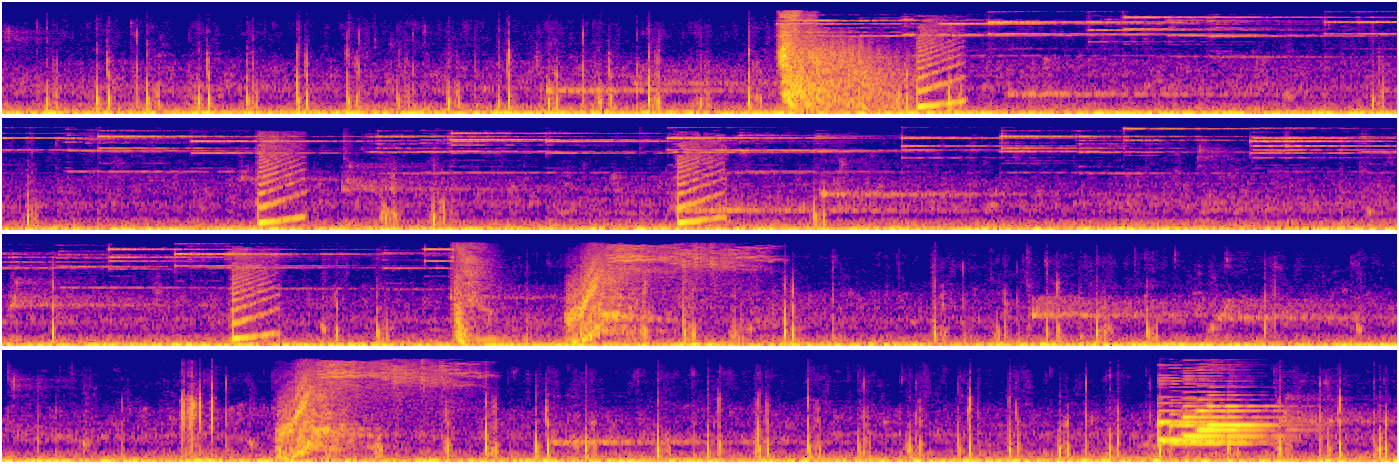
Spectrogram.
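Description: Quick light footsteps patter on a hard surface.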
